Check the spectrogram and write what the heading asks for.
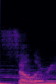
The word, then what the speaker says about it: Seluri: So this one is on celery greenleafs plots, SELURI. I do have a thing for vegetable named orange, so slight misspelling, but it's pronounced like vegetable celery.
